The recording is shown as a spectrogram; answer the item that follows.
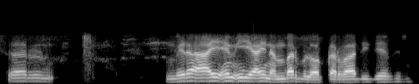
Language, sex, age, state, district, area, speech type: Urdu, male, 18-30, Uttar Pradesh, Lucknow, urban, conversation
